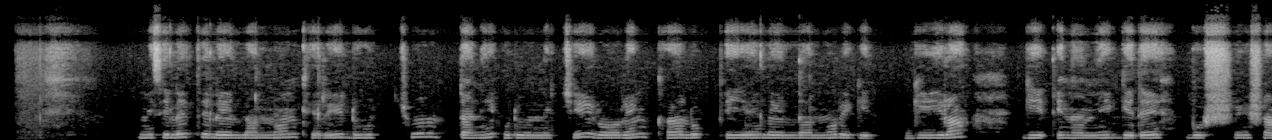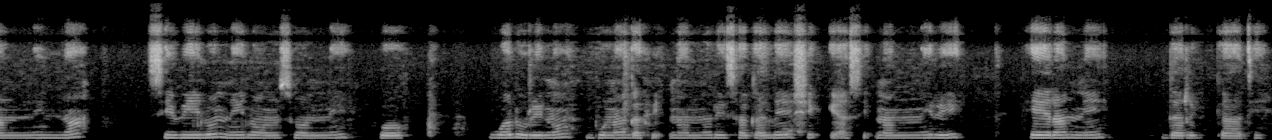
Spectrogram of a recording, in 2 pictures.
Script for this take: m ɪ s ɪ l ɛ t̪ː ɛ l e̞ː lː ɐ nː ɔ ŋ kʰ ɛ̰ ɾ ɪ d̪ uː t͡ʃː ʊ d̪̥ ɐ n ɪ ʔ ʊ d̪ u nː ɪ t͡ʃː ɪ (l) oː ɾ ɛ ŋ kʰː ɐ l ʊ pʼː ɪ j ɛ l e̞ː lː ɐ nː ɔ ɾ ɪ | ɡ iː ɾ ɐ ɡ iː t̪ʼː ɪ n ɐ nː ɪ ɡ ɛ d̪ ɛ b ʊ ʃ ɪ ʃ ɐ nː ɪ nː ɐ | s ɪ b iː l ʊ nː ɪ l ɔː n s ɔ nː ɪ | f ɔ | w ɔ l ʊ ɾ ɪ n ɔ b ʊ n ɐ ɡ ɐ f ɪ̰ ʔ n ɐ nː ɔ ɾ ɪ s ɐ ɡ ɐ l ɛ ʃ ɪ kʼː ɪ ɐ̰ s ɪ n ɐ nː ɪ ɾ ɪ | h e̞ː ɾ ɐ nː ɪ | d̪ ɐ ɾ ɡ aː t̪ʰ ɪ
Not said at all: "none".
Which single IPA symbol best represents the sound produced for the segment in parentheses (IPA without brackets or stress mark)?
ɾ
